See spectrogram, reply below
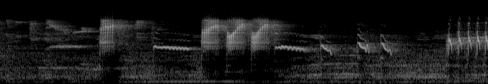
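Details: Oriental white-eye in captivity, raised from a bulk-caught lot, sings quick descending whistled slurs, clustered sharp chirps and a brief rapid trill at the end.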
